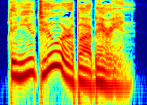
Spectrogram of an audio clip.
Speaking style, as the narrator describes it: he exclaimed involuntarily

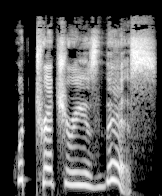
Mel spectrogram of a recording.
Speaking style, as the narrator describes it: cried Murillo

